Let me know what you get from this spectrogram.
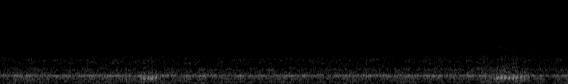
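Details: Domestic cat purring during a morning snuggle with its owner; a soft, continuous low rumble with a steady hum underneath, swelling slightly around the middle and again near the end.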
